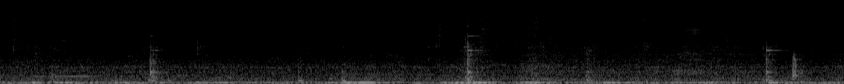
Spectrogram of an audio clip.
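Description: Rice being mixed by hand with mustard gravy on a ceramic plate: soft wet squelching and a few light clicks against the plate, over a steady low hum.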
